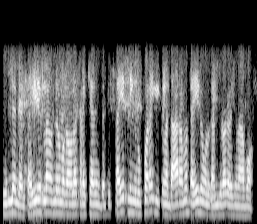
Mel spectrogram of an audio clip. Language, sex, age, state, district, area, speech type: Tamil, male, 18-30, Tamil Nadu, Perambalur, rural, conversation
